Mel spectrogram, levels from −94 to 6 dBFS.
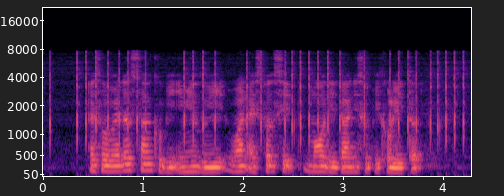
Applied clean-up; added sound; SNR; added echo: none; Typing; 11 dB; reverberation time 0.2 s.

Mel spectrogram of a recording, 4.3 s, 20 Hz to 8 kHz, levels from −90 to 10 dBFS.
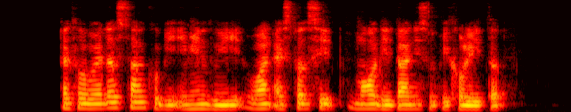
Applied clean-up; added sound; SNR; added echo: neural mask model DeepFilterNet 3.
